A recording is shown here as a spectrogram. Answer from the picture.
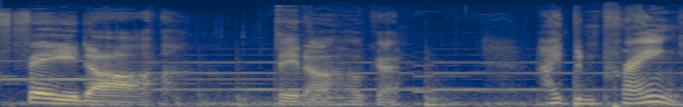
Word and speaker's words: Fado: It's probably supposed to be Fado with how Japanese is pronounced, but... Let's go with Fada.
